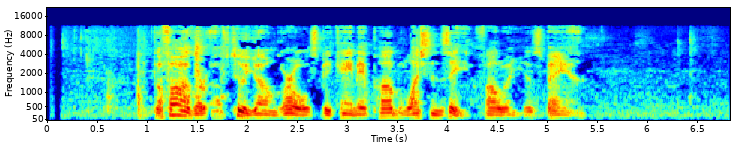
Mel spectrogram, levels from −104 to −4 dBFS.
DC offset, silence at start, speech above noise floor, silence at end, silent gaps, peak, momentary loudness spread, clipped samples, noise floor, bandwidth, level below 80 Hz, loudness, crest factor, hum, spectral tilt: under 0.1%; 0.6 s; 34 dB; 1.45 s; none; -2 dBFS; 10 LU; under 0.1%; -51 dBFS; 11.5 kHz; -66 dBFS; -18 LUFS; 16 dB; none; -4 dB/octave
